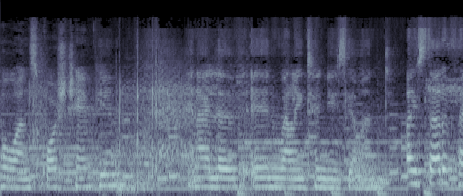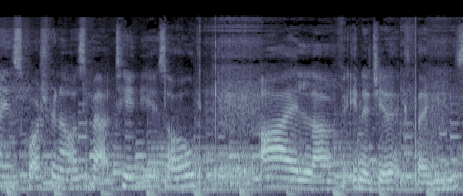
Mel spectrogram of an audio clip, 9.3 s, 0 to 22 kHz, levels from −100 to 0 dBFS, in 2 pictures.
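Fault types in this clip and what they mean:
call bitrate drop: From about 0.97 to 6.01 s the sound turns rough, watery or muffled, then clears; this fits the call's encoder falling from 48 to 16 kbps.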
